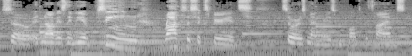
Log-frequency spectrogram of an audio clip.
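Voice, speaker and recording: A woman's voice: fairly low pitch, measured pace. A woman streaming a game, reading aloud and commenting casually, thinking aloud and checking herself with questions. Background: game music.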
